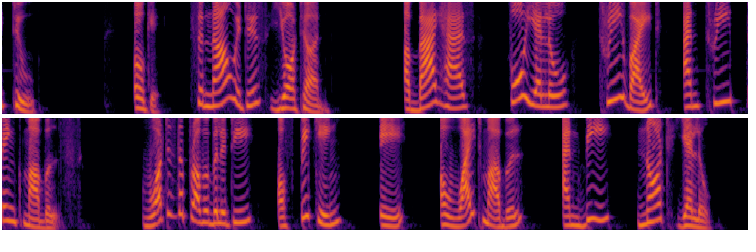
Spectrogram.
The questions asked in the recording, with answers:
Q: What is the probability of picking A, a white marble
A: White marbles probability will be 3 by 10.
